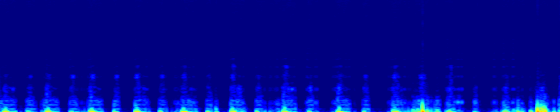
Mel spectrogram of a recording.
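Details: Normal heartbeat heard through a stethoscope during light exercise: quick, muffled low thumps, rapid and fairly regular.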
